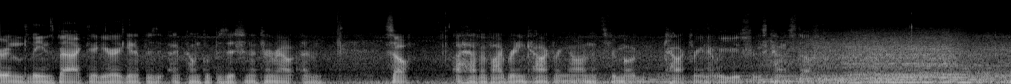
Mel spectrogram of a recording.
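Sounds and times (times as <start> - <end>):
speech: 0.0 - 9.0
motorcycle with loud pipes passing outside: 8.0 - 10.0.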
